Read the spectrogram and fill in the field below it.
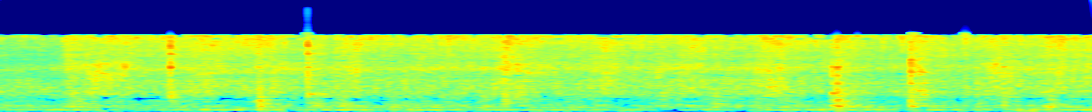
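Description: Chicken kheema masala mixture sizzles steadily while being stir-fried in a pan, a continuous frying hiss broken by occasional scraping clicks of the spatula.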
